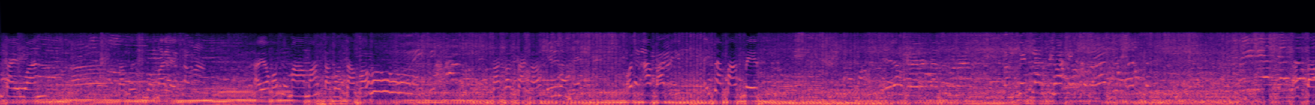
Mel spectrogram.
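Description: Voices talking in a busy covered market, over a steady low rumble.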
